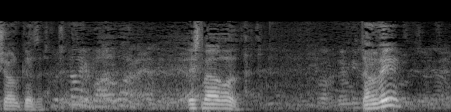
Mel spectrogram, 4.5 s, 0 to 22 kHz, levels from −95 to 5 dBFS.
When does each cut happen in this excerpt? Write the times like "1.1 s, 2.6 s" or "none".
2.0 s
